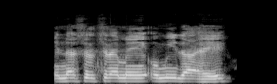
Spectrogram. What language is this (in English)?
Sindhi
